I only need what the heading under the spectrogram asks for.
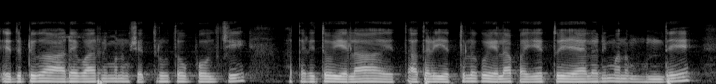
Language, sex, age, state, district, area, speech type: Telugu, male, 18-30, Telangana, Hyderabad, urban, spontaneous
